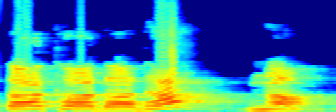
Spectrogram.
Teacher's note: त बोलते हैं तो मेरा जीभ दोनों दांत में आके अटक जाता है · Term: दंत न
